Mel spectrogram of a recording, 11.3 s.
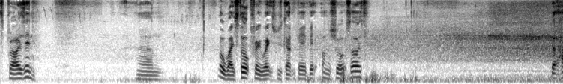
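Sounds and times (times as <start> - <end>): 
speech: 0.0 - 0.8, 2.7 - 3.3, 4.4 - 7.8, 11.0 - 11.2
train passing by in the background: 7.8 - 11.2.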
